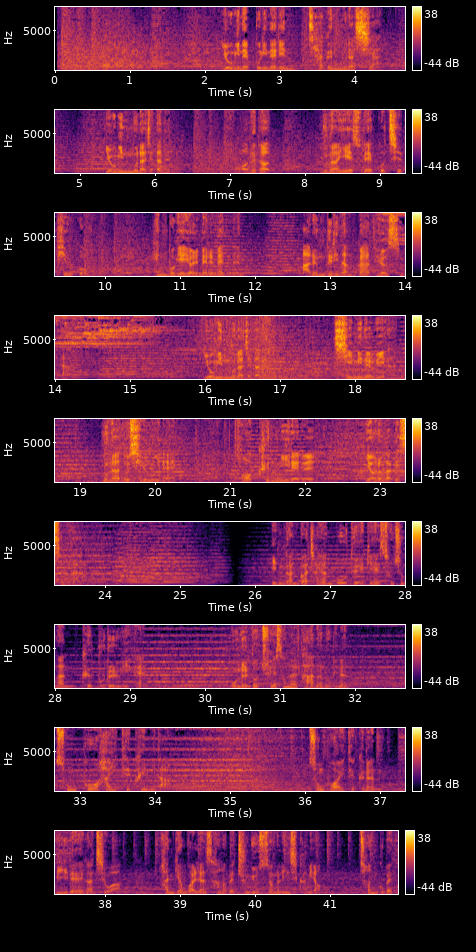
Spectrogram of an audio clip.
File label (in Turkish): Korece Erkek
